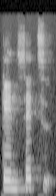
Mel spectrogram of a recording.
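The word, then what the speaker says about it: 建設: Số 1 đọc là ken-setsu.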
